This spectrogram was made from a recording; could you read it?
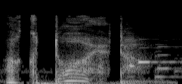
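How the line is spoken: Whispered question. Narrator (Russian): шепотом спросила София

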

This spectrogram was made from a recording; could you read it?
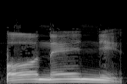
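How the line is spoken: Moaning. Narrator (Russian): застонал он

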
